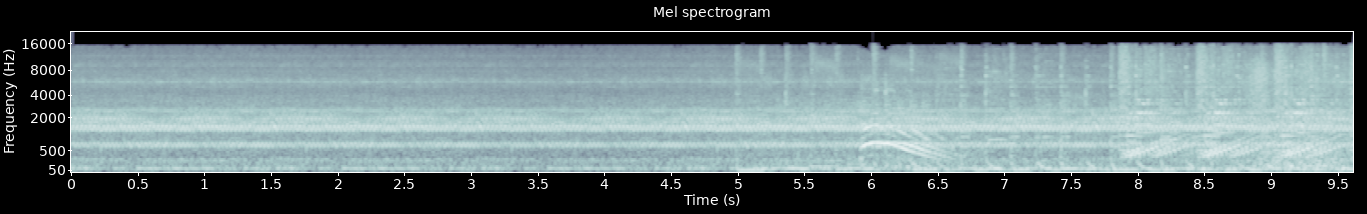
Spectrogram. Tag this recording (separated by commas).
Music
